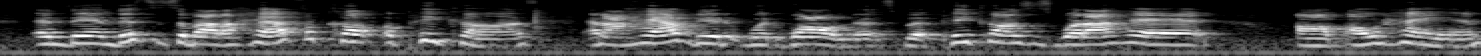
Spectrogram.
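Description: A woman speaks at a moderate pace with ordinary pitch variation, and audible room echo surrounds her voice. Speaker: home cooking vlogger. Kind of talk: casual cooking tutorial. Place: kitchen. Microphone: camera far.

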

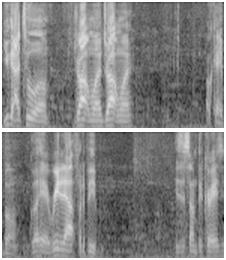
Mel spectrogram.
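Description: A man talks very fast in an animated tone, with vocal fry and ordinary pitch variation, yet leaves long, frequent pauses. The sound is dry, with no echo. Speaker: radio host. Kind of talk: casual interview. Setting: live event. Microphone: handheld.

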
